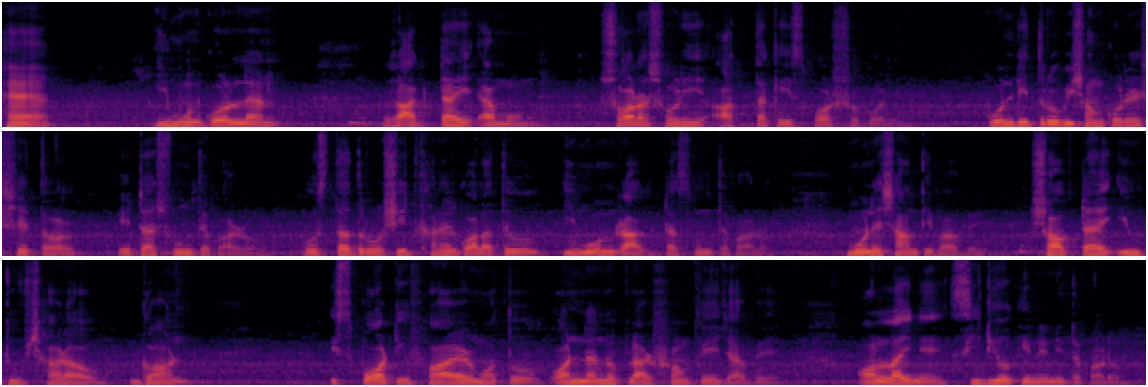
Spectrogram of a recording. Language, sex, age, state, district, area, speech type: Bengali, male, 18-30, West Bengal, Malda, urban, read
